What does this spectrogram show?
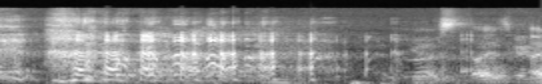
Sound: laughter

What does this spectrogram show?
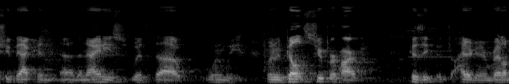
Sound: cell Phone Rings

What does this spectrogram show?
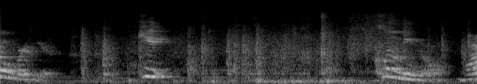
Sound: footsteps clacking

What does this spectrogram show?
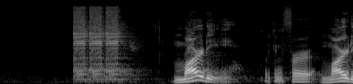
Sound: buzzer sounds

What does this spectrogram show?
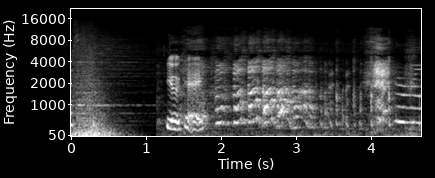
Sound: both laughing

